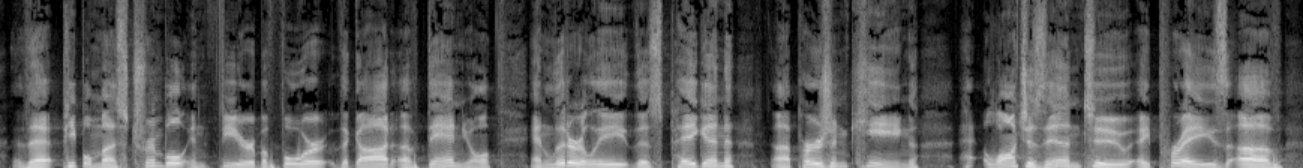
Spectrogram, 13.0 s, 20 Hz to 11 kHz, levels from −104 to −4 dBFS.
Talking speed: 110 wpm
